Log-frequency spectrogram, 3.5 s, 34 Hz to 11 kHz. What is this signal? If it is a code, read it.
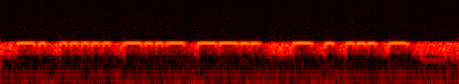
Morse code, heard as a keyed tone, about 31 wpm, 560 Hz. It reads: N5XZ TEST
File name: contests / arrl-160-k5tr-op-w5tn -0900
